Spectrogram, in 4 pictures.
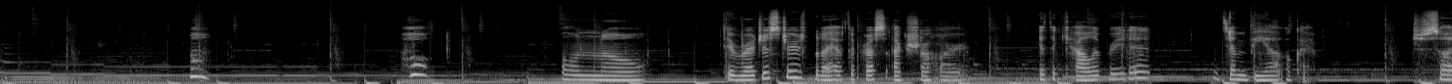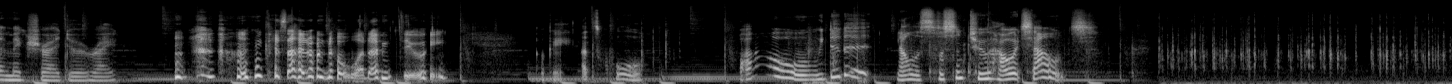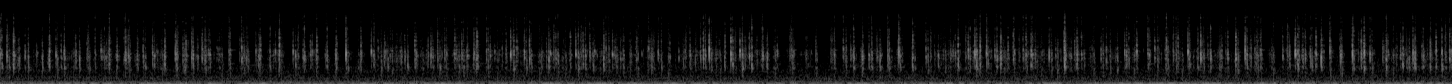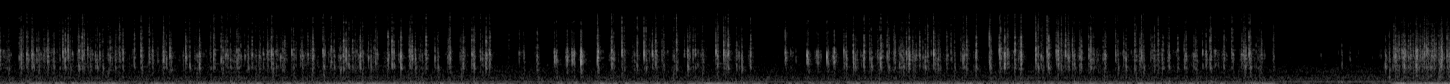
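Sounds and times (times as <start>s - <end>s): fast keyboard typing: 5.6s - 11.6s, 12.2s - 13.2s, 14.2s - 15.7s, 16.4s - 21.4s, 22.5s - 56.4s, 57.0s - 58.0s
faint low electrical hum: 14.2s - 21.1s, 21.9s - 58.0s.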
